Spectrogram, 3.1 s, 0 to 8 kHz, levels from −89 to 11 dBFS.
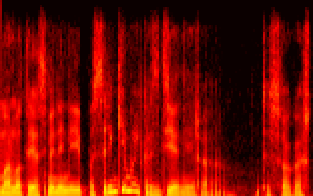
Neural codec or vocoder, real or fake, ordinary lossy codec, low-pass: autoencoder, 48 kHz, 32 numbers a frame, DAC-VAE, trained on Japanese speech; fake; Opus, 32 kbps; 7.2 kHz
